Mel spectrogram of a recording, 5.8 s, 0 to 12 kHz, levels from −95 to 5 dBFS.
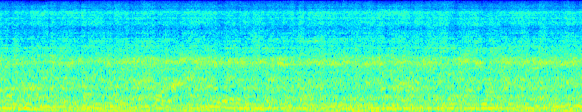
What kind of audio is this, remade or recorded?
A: remade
